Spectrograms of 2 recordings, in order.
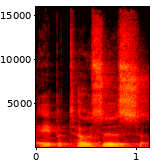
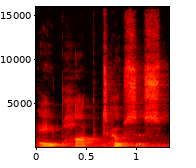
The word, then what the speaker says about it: apoptosis: protect itself from cancer one is called apoptosis that's one way to pronounce it I hear other people say AVA ptosis oh that's probably what I will refer to but if you're reading it there's a it looks like apoptosis and it is important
